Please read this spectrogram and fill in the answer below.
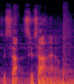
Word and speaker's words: Susano: Susano. I don't think you're supposed to pronounce the O that harshly.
